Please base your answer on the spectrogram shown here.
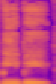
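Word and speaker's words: Beebea: to us from bb that's b-e-e-b-e-a i think that's pronounced bb have you ever thought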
